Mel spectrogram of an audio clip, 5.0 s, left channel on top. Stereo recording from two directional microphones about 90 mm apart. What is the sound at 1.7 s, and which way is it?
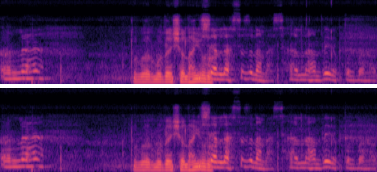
Speech, 20° left (ahead or behind).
